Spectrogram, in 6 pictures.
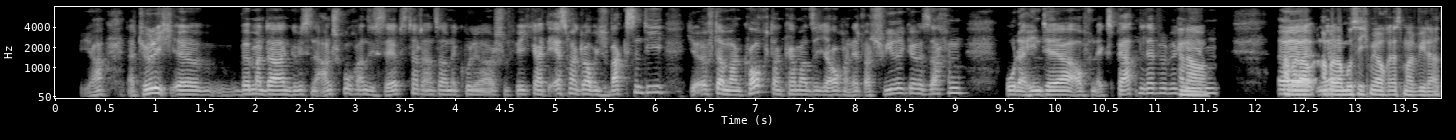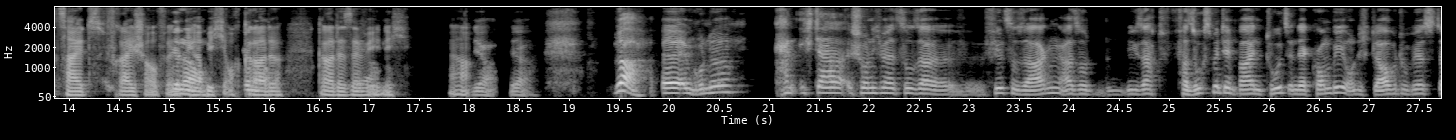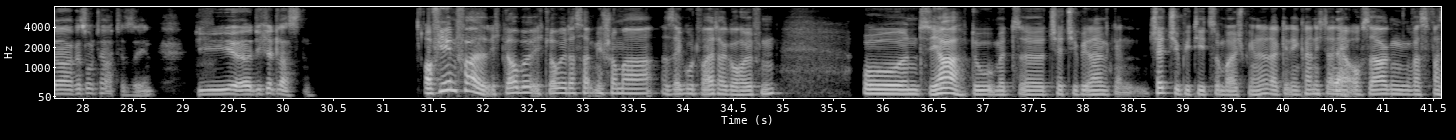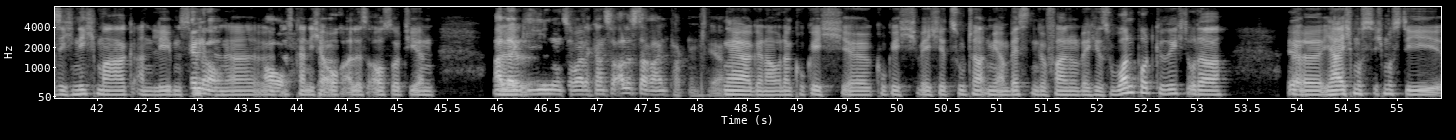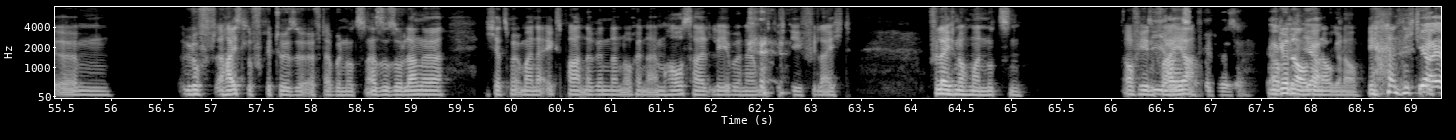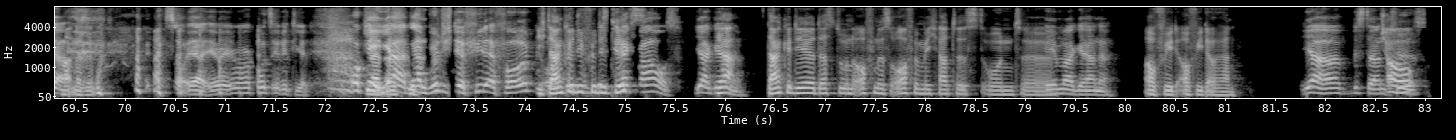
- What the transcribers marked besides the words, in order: other background noise; drawn out: "Und"; unintelligible speech; laugh; laugh; laughing while speaking: "Ja"; stressed: "Okay, ja"; laugh
- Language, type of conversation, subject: German, advice, Wie kann ich trotz Zeitmangel häufiger gesunde Mahlzeiten selbst zubereiten, statt zu Fertigessen zu greifen?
